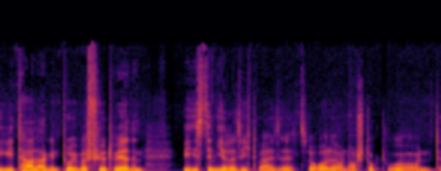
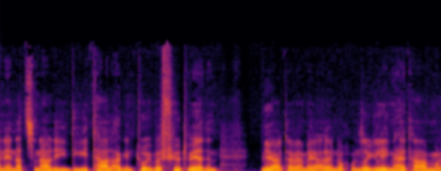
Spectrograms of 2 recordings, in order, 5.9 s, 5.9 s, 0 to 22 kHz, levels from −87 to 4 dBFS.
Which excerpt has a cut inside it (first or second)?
second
